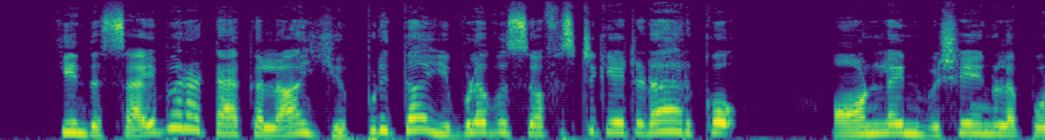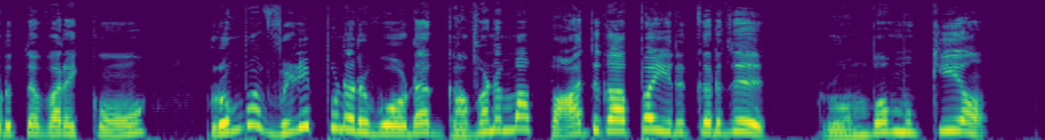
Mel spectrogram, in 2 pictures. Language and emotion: Tamil, surprised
